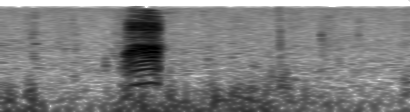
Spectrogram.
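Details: Ducks swimming with ducklings in a pond: a single short, harsh nasal quack stands out briefly over low background rumble.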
